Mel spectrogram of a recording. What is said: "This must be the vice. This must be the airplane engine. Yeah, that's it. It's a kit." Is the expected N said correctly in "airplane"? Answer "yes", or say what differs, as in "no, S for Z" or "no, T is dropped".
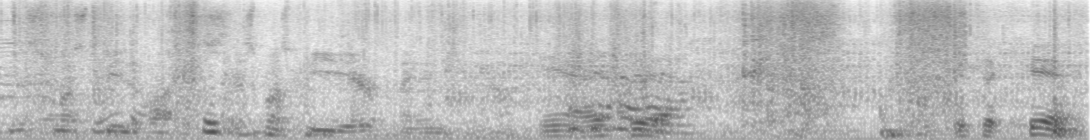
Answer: no, N is dropped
